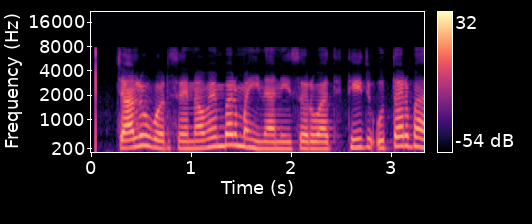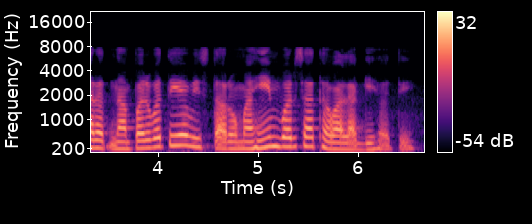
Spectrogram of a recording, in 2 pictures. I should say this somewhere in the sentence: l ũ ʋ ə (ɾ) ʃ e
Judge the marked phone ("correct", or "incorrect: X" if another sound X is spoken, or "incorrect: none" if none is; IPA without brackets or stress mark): correct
